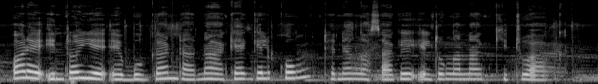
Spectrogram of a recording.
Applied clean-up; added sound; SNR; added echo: none; Acoustic guitar; 18 dB; none.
